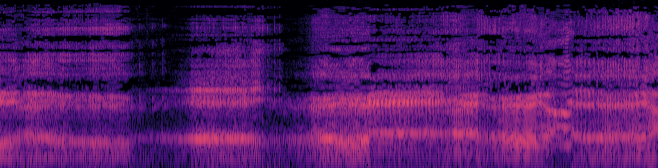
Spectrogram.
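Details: Deliberate burping during a burping contest: a long, loud, rumbling belch held for several seconds, pulsing slightly as it goes.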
